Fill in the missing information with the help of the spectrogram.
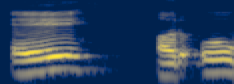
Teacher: और यदि समृद्ध की बात करें, अर्ध समृद्ध की बात करें तो इसमें क्या होता है, मुख द्वार आधा बंद रहता है, मुख द्वार लगभग आधा बंद रहता है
